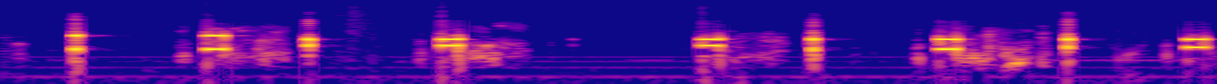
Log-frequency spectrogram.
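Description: Dialing tones sound as a phone call connects to a call-in line: a quick, uneven series of short two-tone beeps, some brief and some held longer, over a quiet background.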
